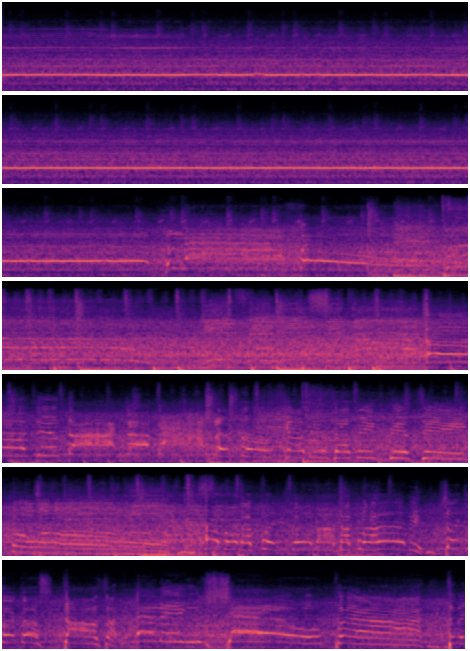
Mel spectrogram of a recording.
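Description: A Brazilian football commentator's long drawn-out goal shout, one held note for about eleven seconds. It gives way to excited, fast commentary with falling pitch over music with a low thumping beat.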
